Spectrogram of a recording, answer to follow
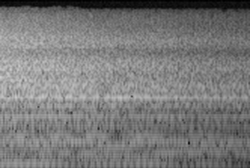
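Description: Musical transition sting of a TV quiz show playing under the logo graphic: one held chord with a hissing wash over it, fading gradually.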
